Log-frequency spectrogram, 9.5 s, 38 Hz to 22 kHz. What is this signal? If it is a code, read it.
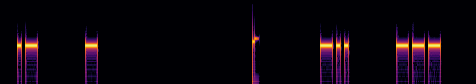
Morse code, heard as a keyed tone, about 15 wpm, spaced as for 7 wpm, 700 Hz. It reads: AT DO
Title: 4x Character Spacing - Top 100 Words - 15wpm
